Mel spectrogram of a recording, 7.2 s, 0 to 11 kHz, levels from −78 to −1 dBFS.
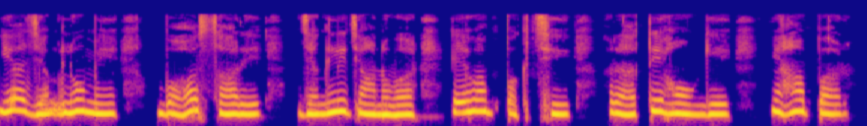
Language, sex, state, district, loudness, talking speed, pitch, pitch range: Hindi, female, Bihar, Saran, -11 LUFS, 115 wpm, 235 Hz, 220-270 Hz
